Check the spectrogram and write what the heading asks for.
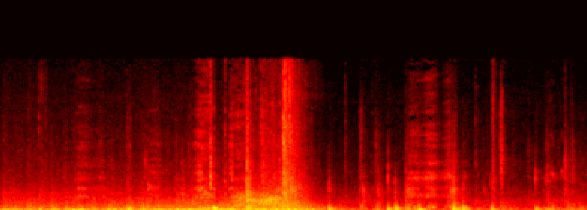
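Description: A door rolls shut with a rising whoosh that ends in a solid thud, followed by a few clicks and knocks, all over a steady low engine rumble.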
